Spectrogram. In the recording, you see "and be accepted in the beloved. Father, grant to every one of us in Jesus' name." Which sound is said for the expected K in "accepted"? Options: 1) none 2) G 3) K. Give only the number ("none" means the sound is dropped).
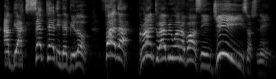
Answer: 3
